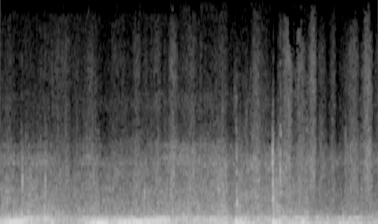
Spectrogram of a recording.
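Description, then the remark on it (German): An electric scooter motor speeds up during a test ride as the throttle is opened, the scooter lurching forward; its steady whir is joined by a thin whine that glides upward in pitch, sounding a bit like a small vacuum cleaner. No one speaks. “Hört man etwas, das klingt wie ein abgespeckter Staubsauger.”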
